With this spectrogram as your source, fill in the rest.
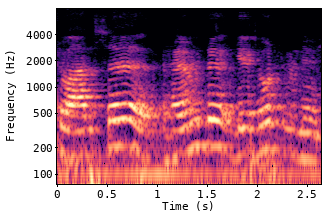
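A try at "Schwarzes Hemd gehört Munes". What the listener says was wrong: अब देखो तुम स्वार्थ से बोल रहे हो, लिख सही रखा है स्वार्थसस, ईएस लगा रखा है ना, क्योंकि ये दास है, लिखा सही है तो बोलना भी सही है। स्वार्थसस हेम्ड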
